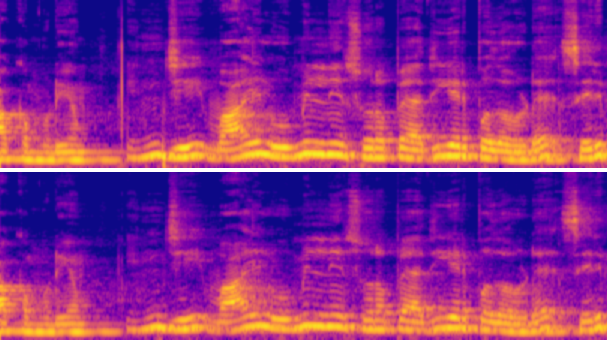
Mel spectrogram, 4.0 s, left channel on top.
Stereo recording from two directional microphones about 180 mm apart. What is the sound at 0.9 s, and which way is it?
Speech, 20° left (ahead or behind).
